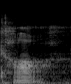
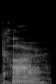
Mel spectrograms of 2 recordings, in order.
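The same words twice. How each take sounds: First: The final R is dropped, British style. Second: The final R is pronounced.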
